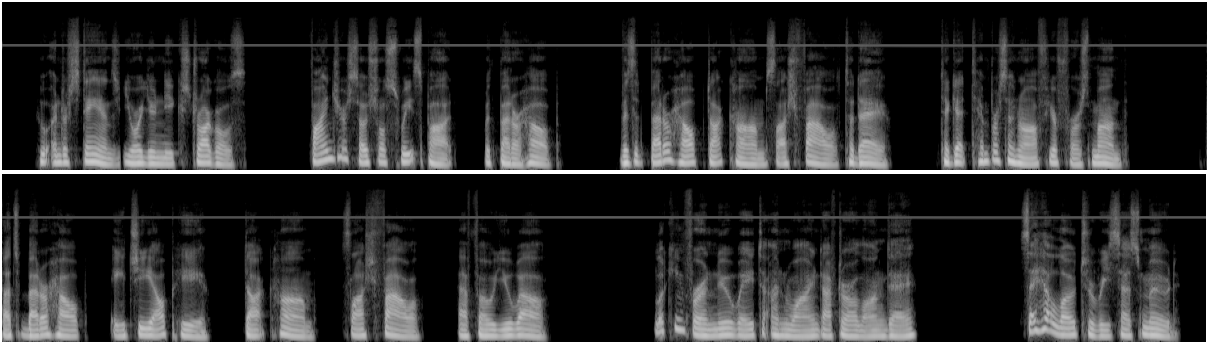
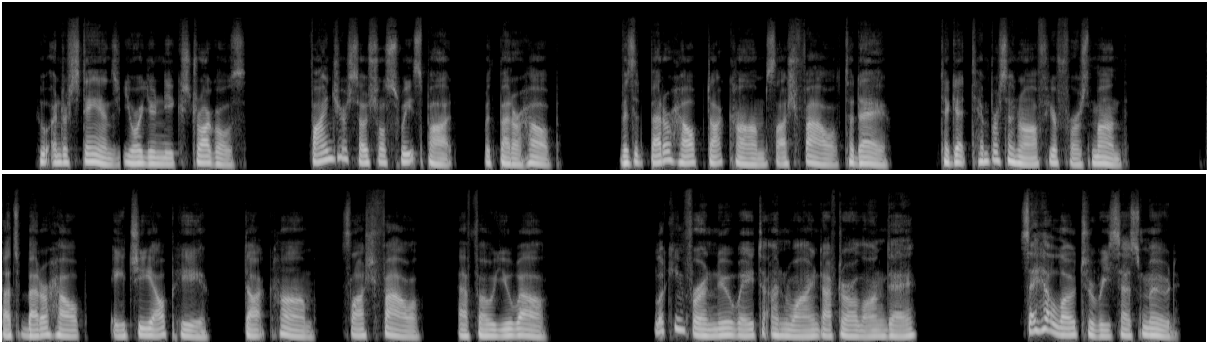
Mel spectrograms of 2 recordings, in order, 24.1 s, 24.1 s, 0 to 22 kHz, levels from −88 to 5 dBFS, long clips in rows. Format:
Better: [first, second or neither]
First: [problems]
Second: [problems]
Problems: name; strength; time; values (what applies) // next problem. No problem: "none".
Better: second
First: high-pitched whine; faint; throughout; 8.5 kHz, 25 dB below the speech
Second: none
